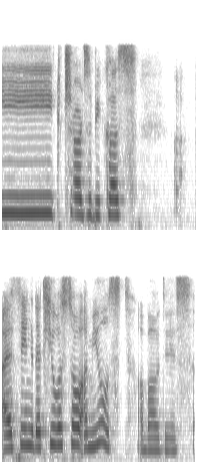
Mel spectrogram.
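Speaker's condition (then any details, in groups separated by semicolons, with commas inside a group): Stuttering; onset at age 4, voice changed suddenly about half year before onset, speech therapy three times without change; stuttering with repeated phrases and part-words, self-corrections; prolonged sounds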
